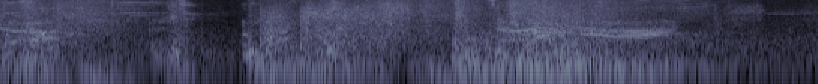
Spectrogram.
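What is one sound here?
A sword slashes and clangs against armour.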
